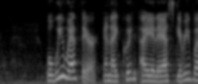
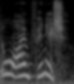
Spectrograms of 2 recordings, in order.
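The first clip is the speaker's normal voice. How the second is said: quoting the Finnish lady; 11 semitones higher, 4 dB louder than usual. Retold or imitated. Finnish woman quoted in story.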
